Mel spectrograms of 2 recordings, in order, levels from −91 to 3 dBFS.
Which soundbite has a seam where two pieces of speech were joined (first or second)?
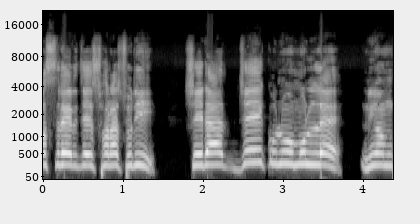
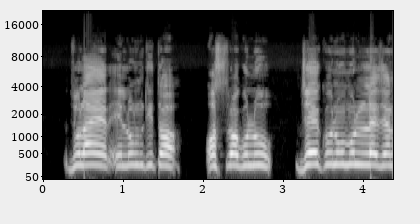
first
